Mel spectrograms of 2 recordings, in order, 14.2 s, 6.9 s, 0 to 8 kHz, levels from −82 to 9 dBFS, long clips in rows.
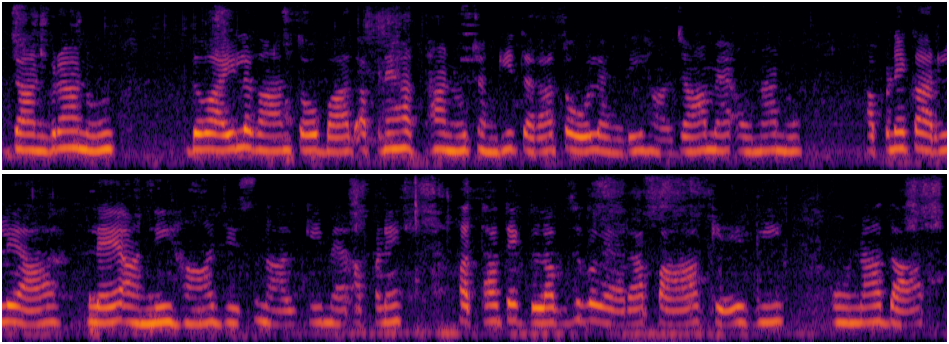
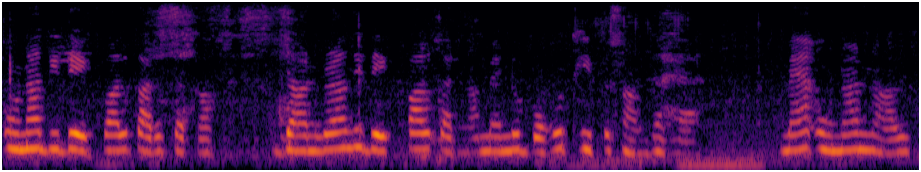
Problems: background sounds at intervals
